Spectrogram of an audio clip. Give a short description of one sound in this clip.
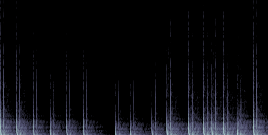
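Footsteps thud quickly on wooden boards and echo off stone walls.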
